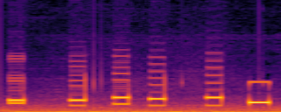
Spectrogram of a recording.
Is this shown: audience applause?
no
